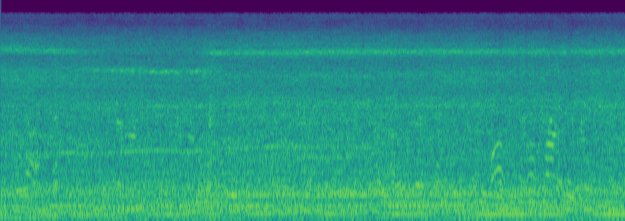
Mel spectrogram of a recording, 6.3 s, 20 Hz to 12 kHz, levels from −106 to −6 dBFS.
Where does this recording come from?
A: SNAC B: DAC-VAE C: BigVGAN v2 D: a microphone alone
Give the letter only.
B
